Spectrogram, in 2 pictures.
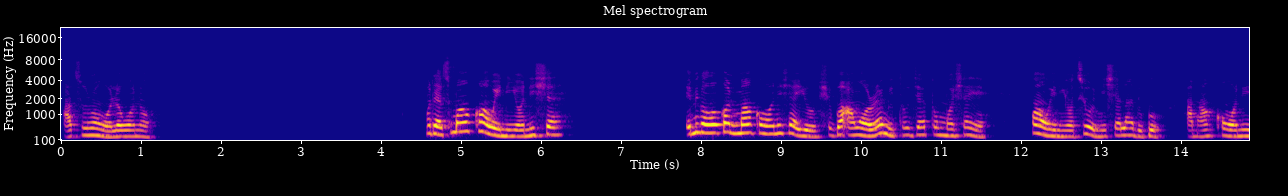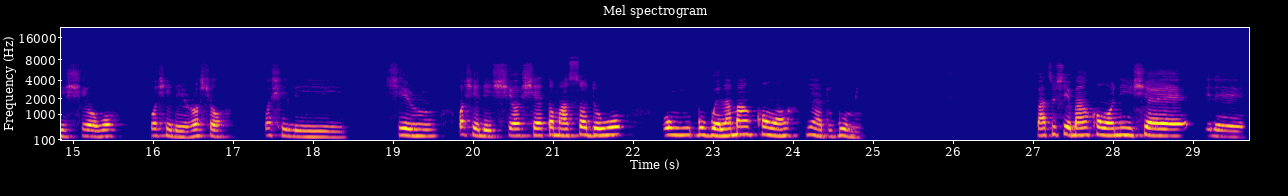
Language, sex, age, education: Yoruba, female, 46-60, tertiary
